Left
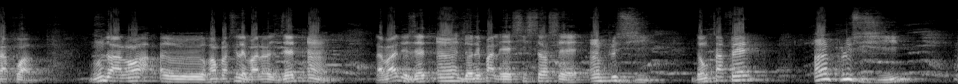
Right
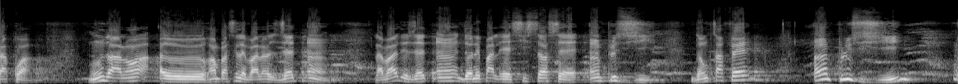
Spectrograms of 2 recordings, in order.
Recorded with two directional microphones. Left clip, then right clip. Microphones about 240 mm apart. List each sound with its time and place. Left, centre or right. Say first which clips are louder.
0.0 s a man's voice: even; right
